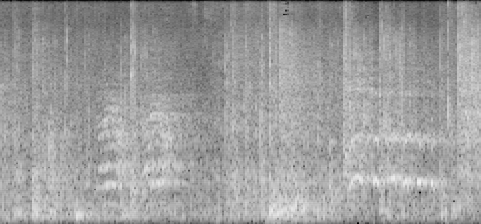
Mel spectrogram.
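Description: Young players shout to each other across the hall.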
